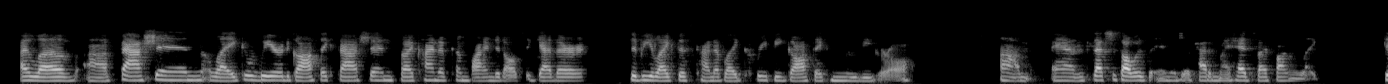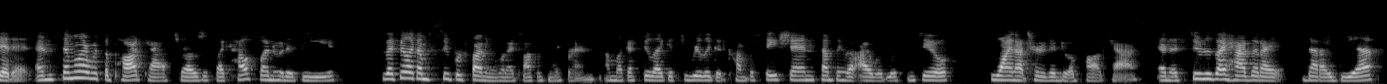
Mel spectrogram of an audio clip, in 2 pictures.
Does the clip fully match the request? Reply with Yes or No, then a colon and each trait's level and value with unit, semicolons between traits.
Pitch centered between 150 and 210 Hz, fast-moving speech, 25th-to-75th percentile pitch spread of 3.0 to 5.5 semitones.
No: medium, 185 Hz; fast, 225 wpm; narrow, 2.4 semitones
